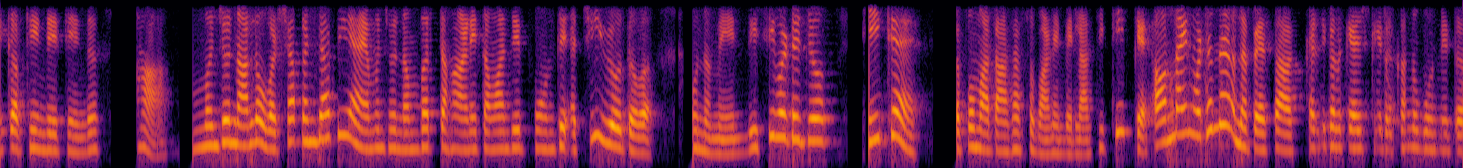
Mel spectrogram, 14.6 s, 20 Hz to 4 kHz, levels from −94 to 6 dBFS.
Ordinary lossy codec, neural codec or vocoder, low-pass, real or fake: none; none; 3.6 kHz; real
